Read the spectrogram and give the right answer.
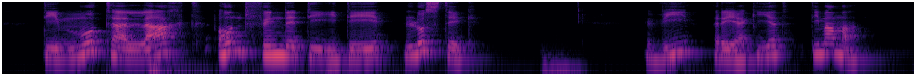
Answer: Sie lacht und findet die Idee lustig.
